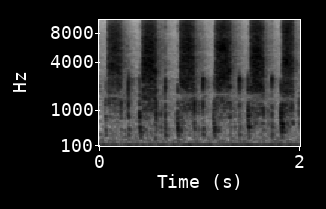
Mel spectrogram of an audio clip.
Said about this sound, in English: Squirt of my setting spray. This is the Scandinavia setting spray.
